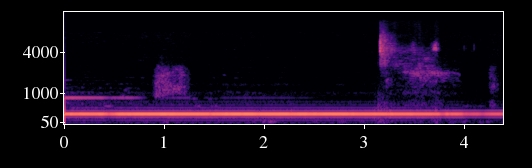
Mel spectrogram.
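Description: A steady sustained tone on the musical note F holds throughout, smooth and unwavering, with a few faint brief chirps and clicks over it.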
